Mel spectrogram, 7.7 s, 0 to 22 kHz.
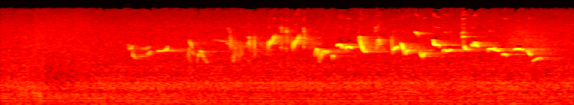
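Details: A Eurasian blackcap (Sylvia atricapilla) in Chełm, Poland, on 17 May 2022, singing between bouts of foraging, gives a rapid warbling phrase that builds into clear, fluty whistles, over a steady low background rumble.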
